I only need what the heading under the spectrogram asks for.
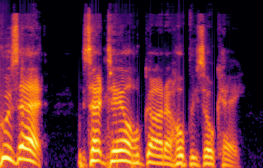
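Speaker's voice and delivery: play-acted, high, choked-up, worried crying announcer voice. Retelling the announcer seeing a crash: imitating emotional announcer. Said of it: "He's getting all emotional".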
